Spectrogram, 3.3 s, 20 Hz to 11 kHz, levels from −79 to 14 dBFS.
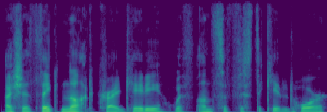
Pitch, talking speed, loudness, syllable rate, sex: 105 Hz, 165 wpm, -21 LUFS, 5.3 syllables/s, male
